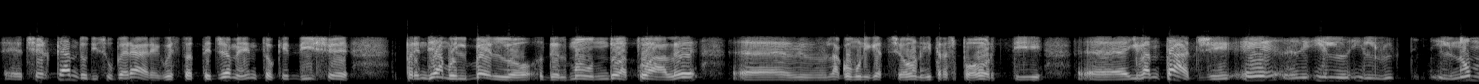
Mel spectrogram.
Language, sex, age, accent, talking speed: Italian, male, 50-69, native, 105 wpm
